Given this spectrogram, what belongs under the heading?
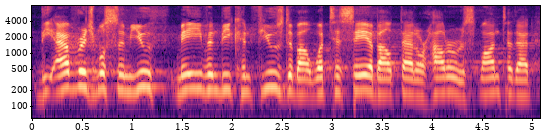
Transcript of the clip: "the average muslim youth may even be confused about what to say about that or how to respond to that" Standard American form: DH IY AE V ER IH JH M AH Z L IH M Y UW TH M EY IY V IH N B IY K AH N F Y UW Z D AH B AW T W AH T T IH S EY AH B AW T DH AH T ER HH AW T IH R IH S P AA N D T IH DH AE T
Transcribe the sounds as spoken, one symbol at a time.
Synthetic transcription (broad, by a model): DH IY AE V ER IH JH M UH S L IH M Y UW TH M EY IY V IH N B IY K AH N F Y UW Z D AH B AW T W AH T T IH S EY AH B AW T DH AH T ER HH AW T IH R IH S P AA N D T IH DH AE T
